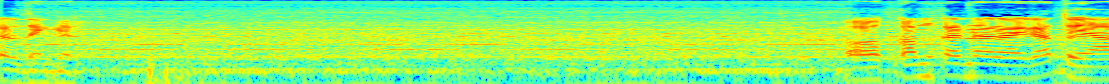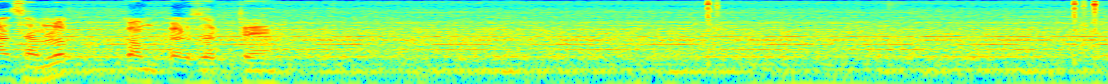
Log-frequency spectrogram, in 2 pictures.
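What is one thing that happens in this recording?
A large machine hums steadily nearby.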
